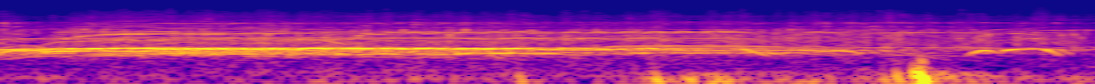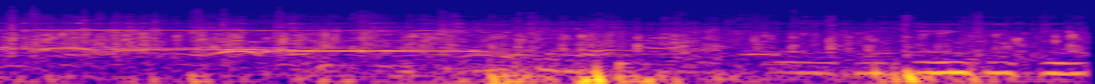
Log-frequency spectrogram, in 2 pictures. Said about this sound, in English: Please, a strong, strong, strong applause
